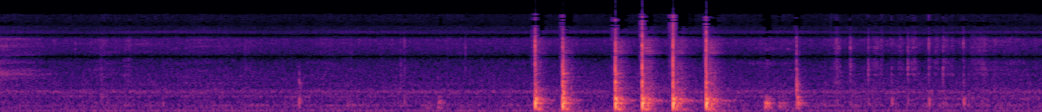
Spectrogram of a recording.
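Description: Rubber mallet knocking on a wooden beehive body: six quick, solid knocks in under two seconds, then two lighter taps. The knocks settle the box level and flush in its assembly jig.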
